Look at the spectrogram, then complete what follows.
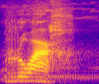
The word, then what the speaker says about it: ruach: El ruaj que se escribe r u a c h ruach en el hebreo y se pronuncia igual ruaj.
